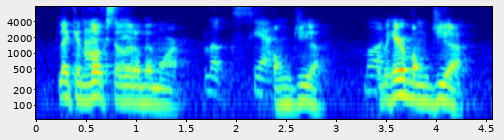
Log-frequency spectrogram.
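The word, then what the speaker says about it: bom dia: That's one difference from Brazilian Portuguese and Portuguese is in Brazil all the D turns to G.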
